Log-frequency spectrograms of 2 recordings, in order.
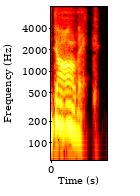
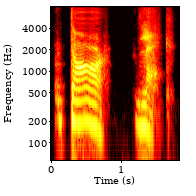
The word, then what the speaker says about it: Dalek: that's a reference to people put in an R in Dalek because people dar lek don't they so you know and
